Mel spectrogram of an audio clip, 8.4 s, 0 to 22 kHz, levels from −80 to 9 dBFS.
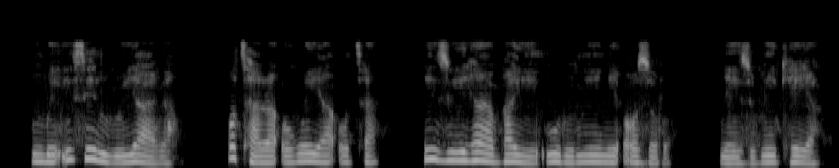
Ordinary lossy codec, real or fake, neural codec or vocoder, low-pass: none; fake; codec, 16 kHz, 8 kbps, FunCodec, trained on LibriTTS, 25 frames a second; none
